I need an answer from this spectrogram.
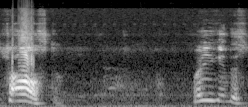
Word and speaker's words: Charleston: Like up here, there's a town called Charleston. Well, that's how I say it. That's how my girlfriend says it. But they don't say Charleston up here. They say Charlestown. Like, it ain't Charlestown. It's Charleston.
